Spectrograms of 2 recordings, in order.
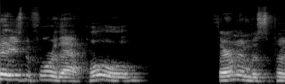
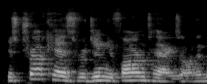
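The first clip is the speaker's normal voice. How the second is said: ordinary talk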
